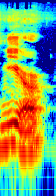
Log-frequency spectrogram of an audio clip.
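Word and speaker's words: Nir: is supposedly the pronunciation it's ni I uh pronounced near and last name is e y a l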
